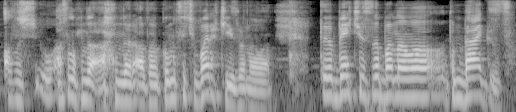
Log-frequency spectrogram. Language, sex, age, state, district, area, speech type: Kashmiri, male, 45-60, Jammu and Kashmir, Ganderbal, urban, spontaneous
